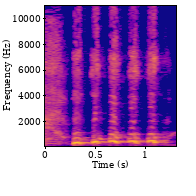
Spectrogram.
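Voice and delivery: high bright burst of laughter; delighted laugh. Real, not acted. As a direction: laugh out loud with glee. Laughing at monkey sounds.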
